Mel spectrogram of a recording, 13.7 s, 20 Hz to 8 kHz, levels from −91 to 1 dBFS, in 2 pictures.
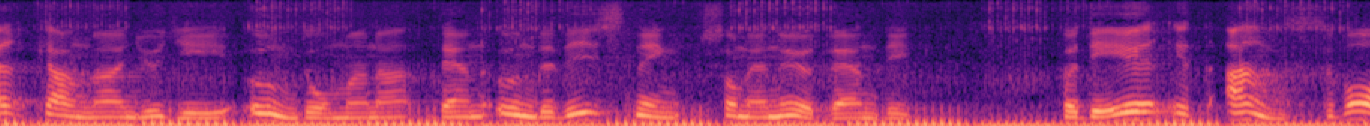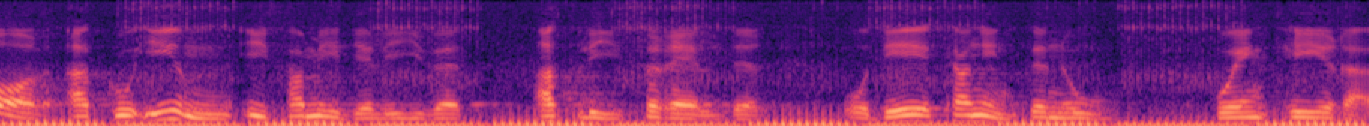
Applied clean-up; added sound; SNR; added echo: none; Purr; 1 dB; none.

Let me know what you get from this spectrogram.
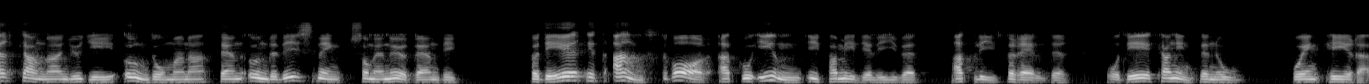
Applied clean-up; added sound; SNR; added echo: neural mask model DeepFilterNet 3.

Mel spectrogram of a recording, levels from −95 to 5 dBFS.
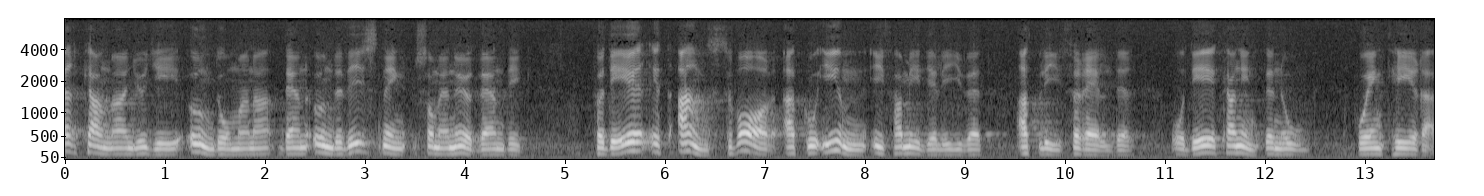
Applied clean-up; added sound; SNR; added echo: none; none; none; none.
